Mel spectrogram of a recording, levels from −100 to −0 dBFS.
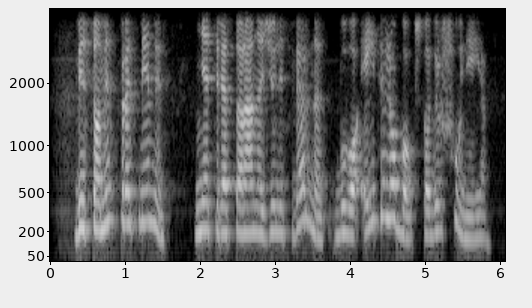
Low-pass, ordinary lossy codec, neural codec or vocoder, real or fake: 3.6 kHz; Opus, 24 kbps; none; real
